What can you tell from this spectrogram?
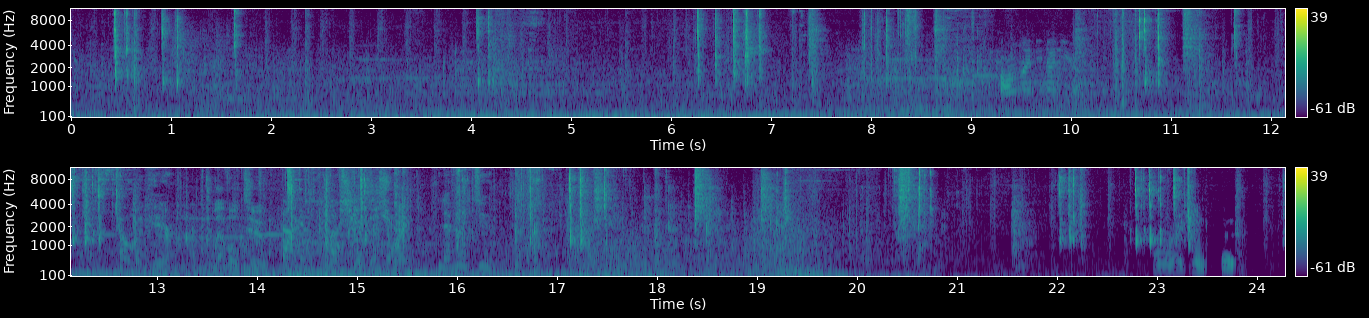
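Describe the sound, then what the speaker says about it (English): Rapid computer keyboard and mouse clicking during an Apex Legends gaming session, faint and busy, with irregular bursts of clicks under occasional game sounds and talking voices. "Y'all finna hear some clicking come out of me?"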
